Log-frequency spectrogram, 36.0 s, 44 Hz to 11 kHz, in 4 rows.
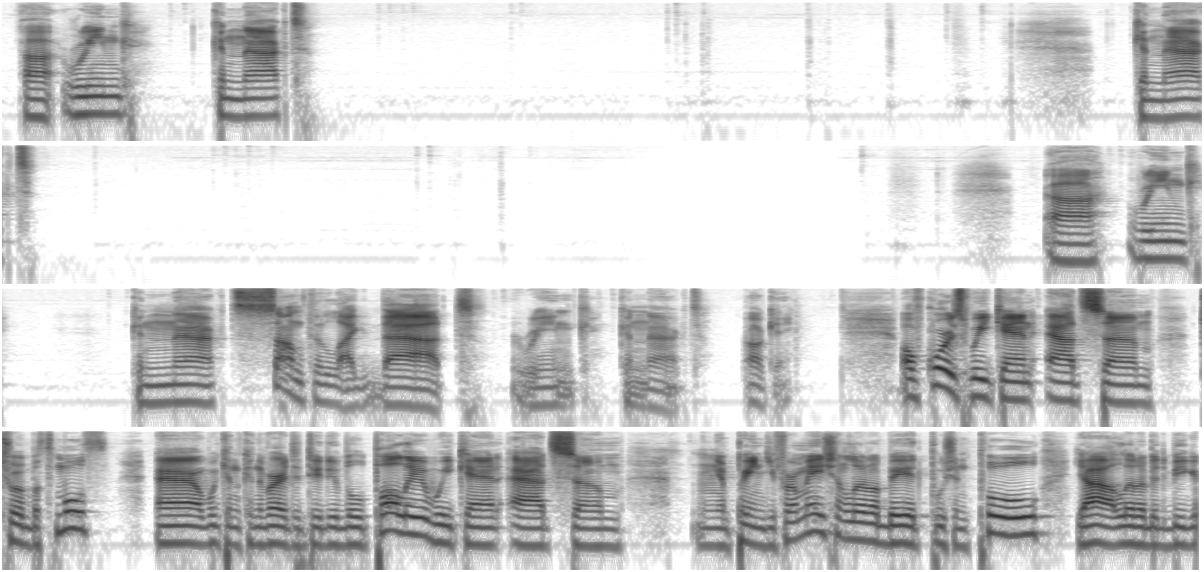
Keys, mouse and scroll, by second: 0.1 click, 1.2 click, 2.8 click, 3.0 click, 3.8 click, 5.0 click, 5.3 alt+middle click, 6.2 middle click, 7.1 click, 9.3 alt+middle click, 10.6 click, 10.7 click, 10.8 double click, 10.9 click, 12.1 click, 12.4 alt+middle click, 13.0 click, 17.3 click, 18.8 click, 20.2 click, 21.7 click, 22.5 click, 23.1 alt+middle click, 24.8 click, 25.6 click, 26.6 click, 27.3 alt+middle click, 28.3 middle click, 31.2 click, 32.1 click, 33.9 alt+middle click.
